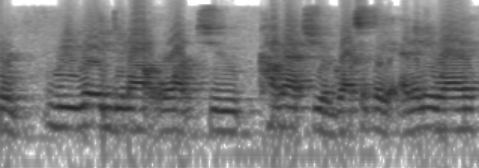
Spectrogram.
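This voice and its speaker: A man speaks at a moderate pace amid light background noise and audible room echo. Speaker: ghost hunter. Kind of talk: addressing spirits during a ghost hunt. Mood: calm, reassuring. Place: church. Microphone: camera far.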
